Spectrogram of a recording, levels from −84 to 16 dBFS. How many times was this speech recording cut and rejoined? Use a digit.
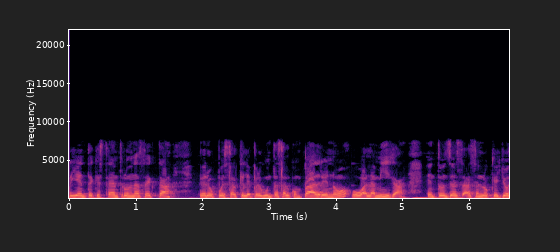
0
